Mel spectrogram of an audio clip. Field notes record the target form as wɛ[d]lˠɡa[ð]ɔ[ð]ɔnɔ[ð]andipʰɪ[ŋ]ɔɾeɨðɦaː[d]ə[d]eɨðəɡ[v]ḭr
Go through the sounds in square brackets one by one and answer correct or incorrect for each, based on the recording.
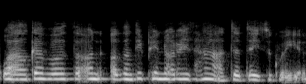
incorrect, incorrect, correct, correct, incorrect, correct, correct, incorrect

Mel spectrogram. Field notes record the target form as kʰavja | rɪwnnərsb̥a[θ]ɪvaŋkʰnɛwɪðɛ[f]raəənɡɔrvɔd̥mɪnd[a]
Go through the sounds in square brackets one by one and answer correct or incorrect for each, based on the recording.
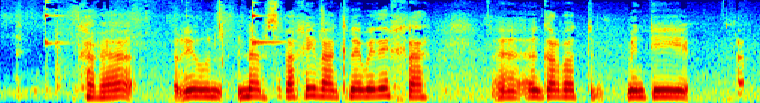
incorrect, incorrect, incorrect

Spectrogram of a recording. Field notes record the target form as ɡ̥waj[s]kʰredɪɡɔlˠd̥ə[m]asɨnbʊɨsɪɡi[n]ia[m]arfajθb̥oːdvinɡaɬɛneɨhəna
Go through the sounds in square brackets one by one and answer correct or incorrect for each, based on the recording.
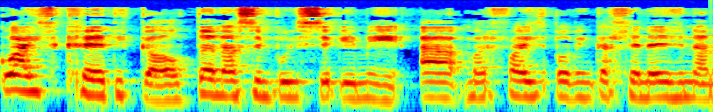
incorrect, incorrect, incorrect, correct

